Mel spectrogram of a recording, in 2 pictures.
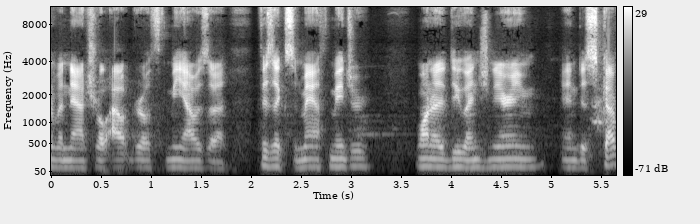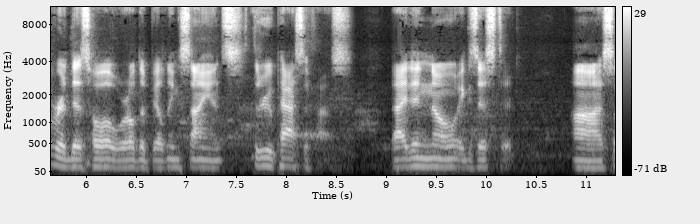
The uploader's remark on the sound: In this special bonus episode recorded at the PhiusCon 2023. Making the Passive House Podcast at the Passive House Network Conference possible.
